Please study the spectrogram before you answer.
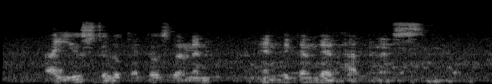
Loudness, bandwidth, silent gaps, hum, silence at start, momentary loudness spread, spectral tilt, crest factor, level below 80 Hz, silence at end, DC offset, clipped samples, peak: -31 LUFS; 8 kHz; none; none; 0.05 s; 15 LU; -3.5 dB/octave; 20 dB; -70 dBFS; 0 s; under 0.1%; under 0.1%; -14 dBFS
